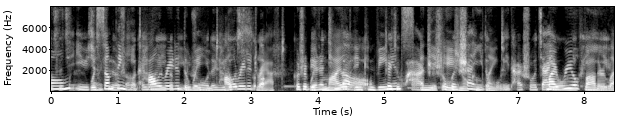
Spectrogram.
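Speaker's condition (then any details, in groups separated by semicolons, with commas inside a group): No condition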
